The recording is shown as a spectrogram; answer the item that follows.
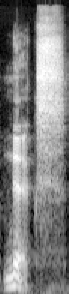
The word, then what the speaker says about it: Nyx: Greek letter Upsilon um that is pronounced like the letter u u so when I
